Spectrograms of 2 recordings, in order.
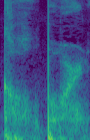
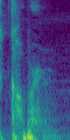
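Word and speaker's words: Colborne: words is that when I try to say Colborn, it comes out as Colburn, which is just Coburn, which is a different player, Braden Coburn, but not Joe Colborn.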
